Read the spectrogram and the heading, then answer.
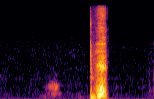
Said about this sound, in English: My dogs were going crazy because I think there's a truck outside.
